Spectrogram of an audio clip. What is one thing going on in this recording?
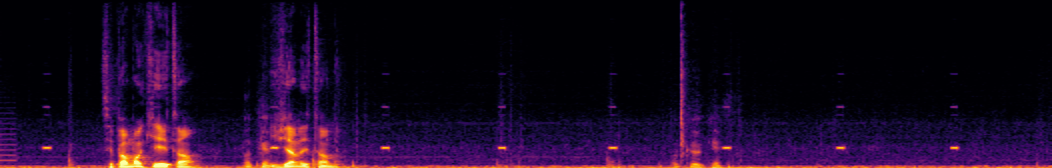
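An electronic device beeps at a steady pace.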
